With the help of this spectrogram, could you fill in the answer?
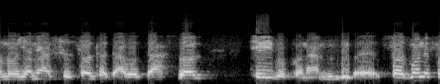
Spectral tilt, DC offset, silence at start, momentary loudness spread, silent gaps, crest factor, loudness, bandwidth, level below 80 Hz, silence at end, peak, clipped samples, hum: -4 dB/octave; under 0.1%; 0 s; 4 LU; none; 14 dB; -15 LUFS; 9 kHz; -64 dBFS; 0 s; -2 dBFS; under 0.1%; none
